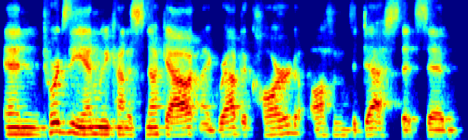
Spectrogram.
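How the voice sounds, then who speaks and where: Man telling a lively personal story. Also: medium pitch, normal speed. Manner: animated, acts out what people said, laughs often. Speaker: guest, yoga nidra teacher.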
